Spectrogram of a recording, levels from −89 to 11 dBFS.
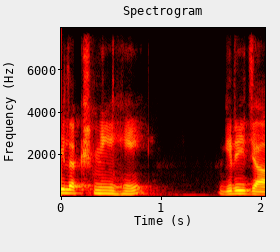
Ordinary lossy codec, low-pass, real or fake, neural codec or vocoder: none; none; fake; codec, 16 kHz, 4 kbps, X-Codec, HuBERT features, trained on general audio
